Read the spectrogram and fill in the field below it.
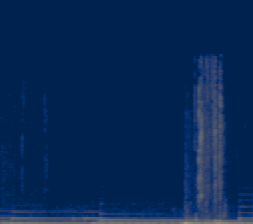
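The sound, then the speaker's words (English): Someone drinking water, with a couple of soft gulping, squishy swallow sounds near the end over a steady low background hum. “Sorry, drinking water.”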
